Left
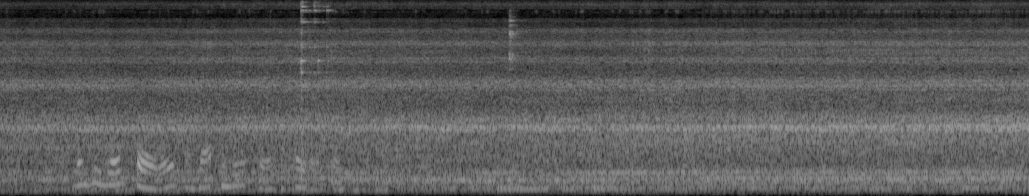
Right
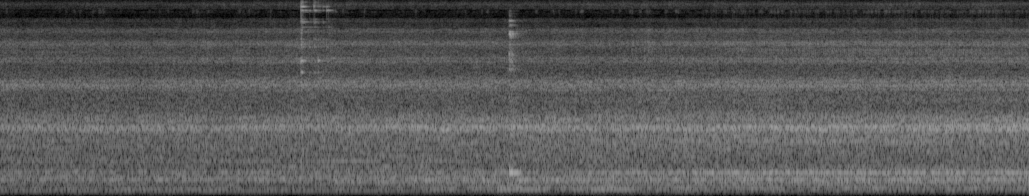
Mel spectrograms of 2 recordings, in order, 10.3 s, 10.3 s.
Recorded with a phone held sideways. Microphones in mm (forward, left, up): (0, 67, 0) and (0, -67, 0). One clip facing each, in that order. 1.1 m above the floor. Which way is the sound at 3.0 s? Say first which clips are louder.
Left 2 dB; 60° left (ahead or behind).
